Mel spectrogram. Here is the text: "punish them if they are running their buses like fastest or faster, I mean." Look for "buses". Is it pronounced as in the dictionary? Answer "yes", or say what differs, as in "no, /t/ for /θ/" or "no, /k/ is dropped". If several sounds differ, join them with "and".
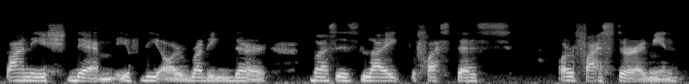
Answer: no, /s/ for /z/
